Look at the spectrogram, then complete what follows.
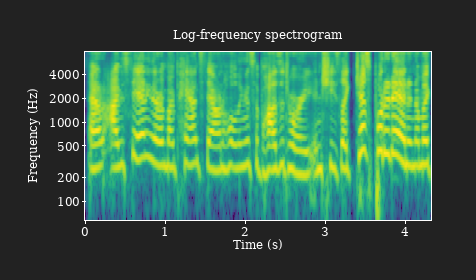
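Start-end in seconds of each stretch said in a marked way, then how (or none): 3.4-4.0 high-pitched, insistent grandma; mild mock yell, pitched well up; imitated grandma yelling. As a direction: imitate grandma urging from outside the door. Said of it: "yelling at me to shove this little pill".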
